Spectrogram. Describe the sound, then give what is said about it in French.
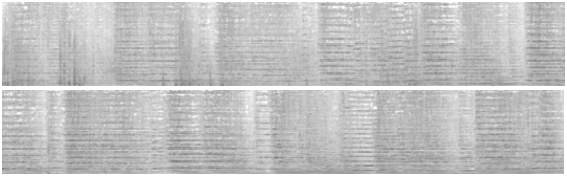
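Fireworks crackle and bang in a cluster of sharp bursts early on, with a lone pop later, all over steady orchestral music that plays loudly throughout and carries on once the explosions fade. “plusieurs cours d'Allemagne, on se ruine en fêtes et en feux d'artifice pour imiter Versailles.”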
